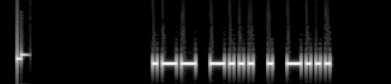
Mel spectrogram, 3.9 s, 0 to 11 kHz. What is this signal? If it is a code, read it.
Morse code, heard as a keyed tone, about 25 wpm, 700 Hz. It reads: WBEB
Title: Four Challenging Letter-Number Combinations 25wpm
